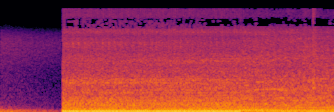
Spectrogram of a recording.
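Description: Music fades out, then about a second in a sudden cut to a car's steady low rumble with a hiss of road noise above it.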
